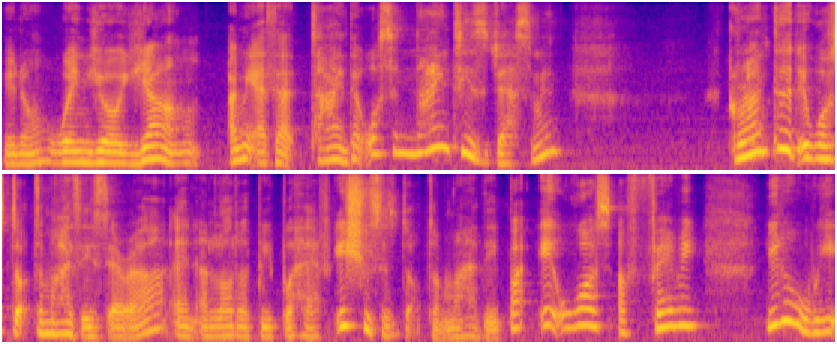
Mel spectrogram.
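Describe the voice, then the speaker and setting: Animated and passionate, the somewhat breathy voice moves at a moderate pace with very wide pitch swings and a Malaysian accent. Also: woman. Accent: Malaysian English with local particles. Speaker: author and researcher. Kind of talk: interview answer. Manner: chatty, animated, passionate.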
